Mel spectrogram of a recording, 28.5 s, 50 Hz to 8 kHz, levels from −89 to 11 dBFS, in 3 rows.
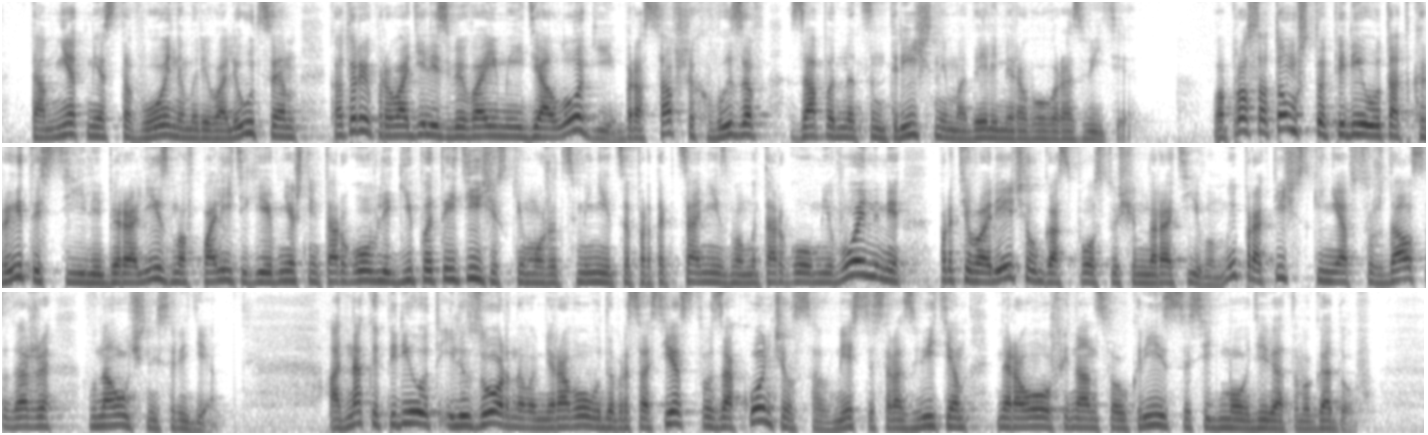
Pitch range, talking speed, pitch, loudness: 135-165 Hz, 130 wpm, 145 Hz, -25 LUFS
